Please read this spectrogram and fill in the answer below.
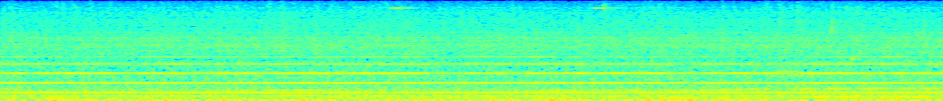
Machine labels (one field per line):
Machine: fan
